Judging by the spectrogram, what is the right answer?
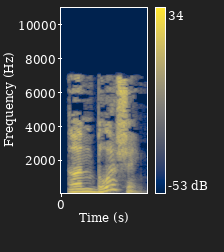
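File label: "unblushing", British English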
